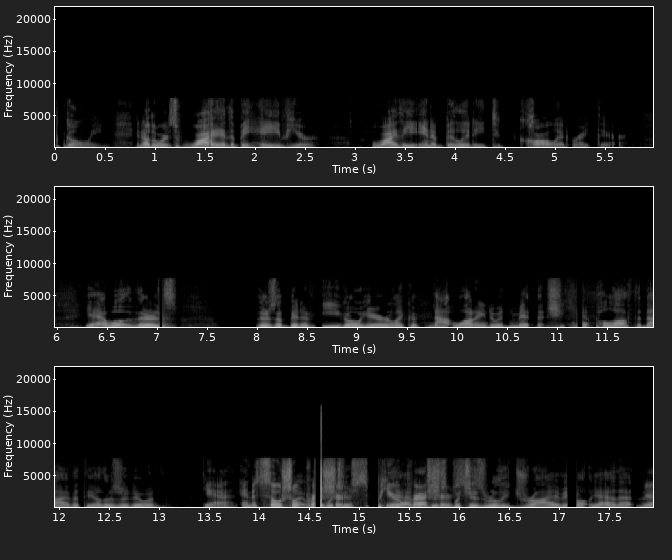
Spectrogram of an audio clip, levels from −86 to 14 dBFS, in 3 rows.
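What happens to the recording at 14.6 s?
At 14.56 to 14.65 s there's a clear dropout: packet loss on an ADPCM call, with about 60 ms, roughly three packets, going missing and filled with silence. The decoder's predictor and step size lose sync, so the speech comes back slightly distorted before settling.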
